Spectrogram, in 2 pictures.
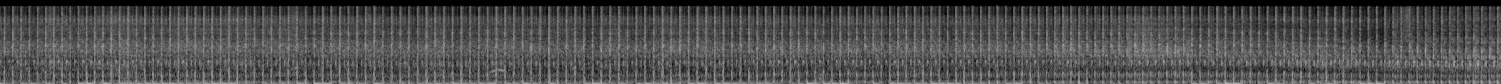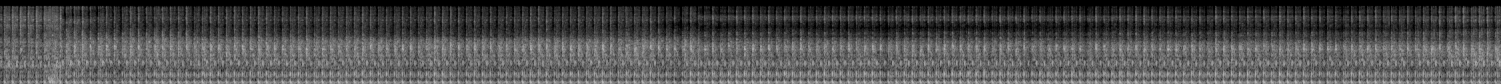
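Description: Engine of a site concrete mixer running steadily with a rapid, even knocking beat, its tone shifting about halfway through.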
